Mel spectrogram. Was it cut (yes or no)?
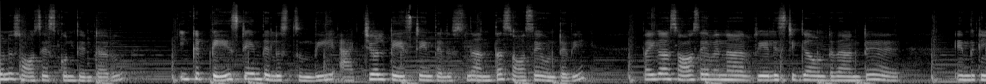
no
